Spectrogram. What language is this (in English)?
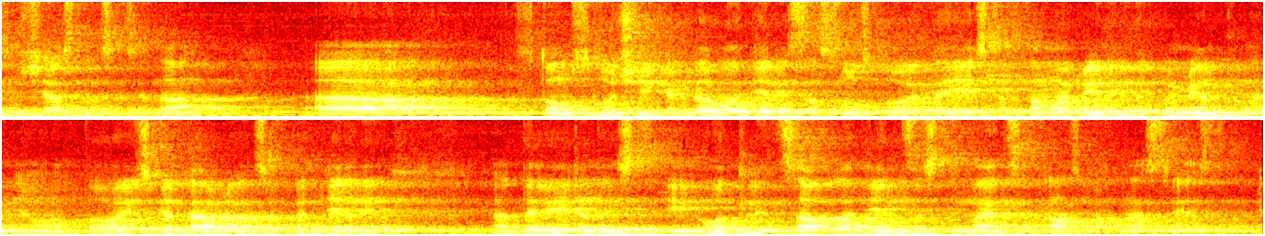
Ukrainian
